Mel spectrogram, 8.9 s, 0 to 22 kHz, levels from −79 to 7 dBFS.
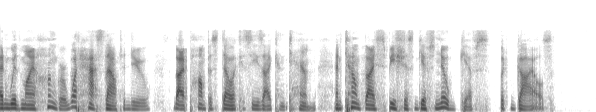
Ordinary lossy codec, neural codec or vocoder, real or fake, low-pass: AAC, 32 kbps; none; real; 7.2 kHz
